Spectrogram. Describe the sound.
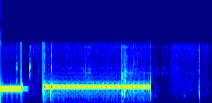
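Telephone tone as a bank call is transferred: a short steady tone, a brief gap, then a long, loud, even tone of about two seconds that cuts off to silence, followed by a faint click.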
